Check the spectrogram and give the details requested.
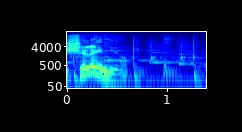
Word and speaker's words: Xeleño: de la S final, la pronunciación de la X como SH. Por ejemplo, la ciudad guatemalteca y su gentilicio, Cela y Celeño, se pronunciaría como Xela y Xeleño.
